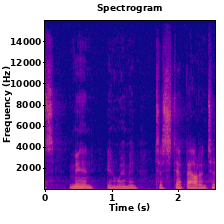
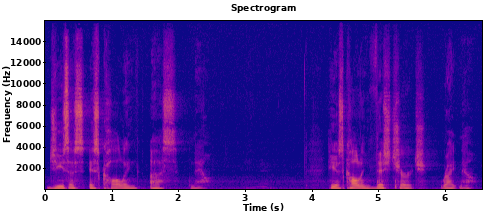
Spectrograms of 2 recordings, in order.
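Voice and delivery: hushed appeal; 6 semitones lower, 5 dB quieter than usual. Real, not acted. Preacher's intimate appeal.

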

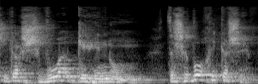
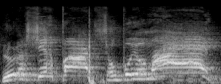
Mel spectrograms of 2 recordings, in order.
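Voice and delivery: officer shouting down singing soldiers; commander's yell; 14 semitones higher than usual. Retold or imitated. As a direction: bark an order to stop singing. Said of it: "המפקדים התחילו לצעוק".

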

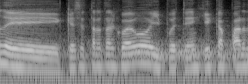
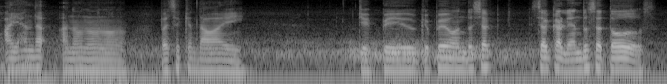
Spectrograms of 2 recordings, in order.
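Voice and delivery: much softer, low hushed voice; 5 semitones lower, 10 dB quieter than usual. Real, not acted. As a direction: keep it hushed, hiding. Hiding from the witch.

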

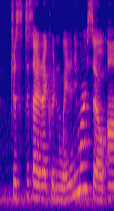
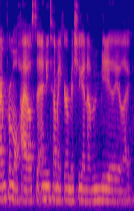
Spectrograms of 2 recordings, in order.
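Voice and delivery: ordinary talk

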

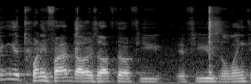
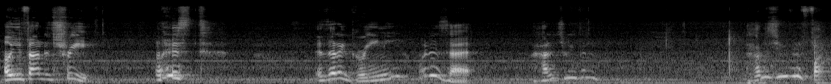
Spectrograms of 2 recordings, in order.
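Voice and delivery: surprised pet talk; 9 semitones higher, 5 dB quieter than usual. Real, not acted. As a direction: marvel at the cat's find in a high, cooing voice. Cat finds a treat.

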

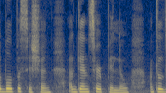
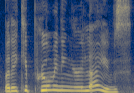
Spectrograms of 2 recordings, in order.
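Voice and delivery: higher, louder, on the edge of tears; anguished protest; 8 semitones higher, 5 dB louder than usual. A narrator's reading. Sophie tells her parents she ruins their lives, anguished and high. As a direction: cry it out as if you're breaking.

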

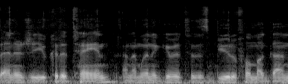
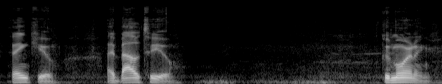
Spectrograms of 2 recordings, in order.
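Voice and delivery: morning prayer; 3 semitones higher, 4 dB louder than usual. Real, not acted. Thanking God and the deities on waking, declaimed morning prayer. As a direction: proclaim thanks to God, slightly raised voice.

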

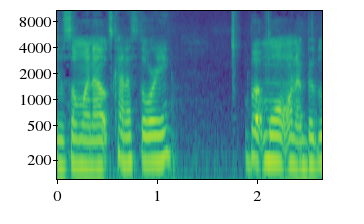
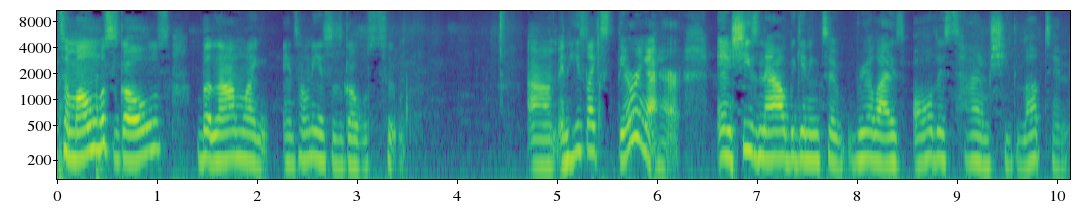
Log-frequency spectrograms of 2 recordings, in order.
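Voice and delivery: normal talking voice

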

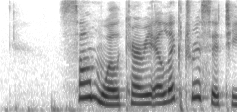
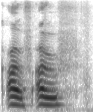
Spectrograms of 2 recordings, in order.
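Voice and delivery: playful mock bark, louder; toy dog bark; 3 semitones lower, 4 dB louder than usual. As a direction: bark it like a little robot dog. Child shows robot dog barking.

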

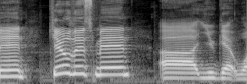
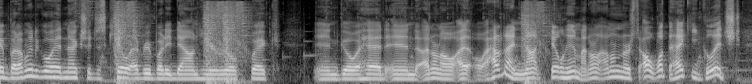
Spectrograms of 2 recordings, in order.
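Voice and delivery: ordinary talk, nothing marked

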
